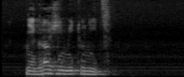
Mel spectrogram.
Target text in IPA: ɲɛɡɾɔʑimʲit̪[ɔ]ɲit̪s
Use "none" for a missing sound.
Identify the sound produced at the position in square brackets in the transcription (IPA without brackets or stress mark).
u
